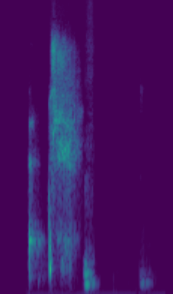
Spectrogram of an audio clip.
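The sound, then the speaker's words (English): A single loud sneeze caused by allergies: a short sharp intake, then a bright explosive burst, followed by a brief faint sniff or murmur afterward. “Sorry, I'm about to sneeze again.”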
